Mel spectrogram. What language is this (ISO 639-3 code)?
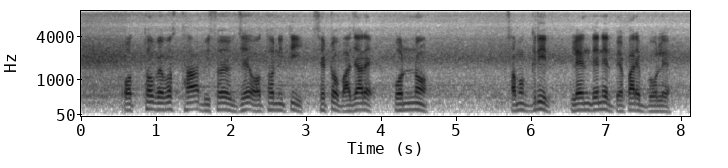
ben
